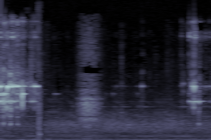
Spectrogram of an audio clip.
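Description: Ice-fishing tip-up with bells being handled and set over the hole. There is light metallic jingling ending in a click about half a second in, then a brief rustle and a few small clicks near the end.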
